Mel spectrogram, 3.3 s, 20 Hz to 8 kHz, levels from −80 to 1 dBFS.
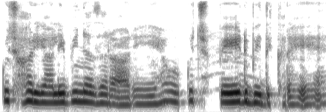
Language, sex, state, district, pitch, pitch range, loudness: Hindi, female, Bihar, West Champaran, 195 Hz, 170-210 Hz, -16 LUFS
